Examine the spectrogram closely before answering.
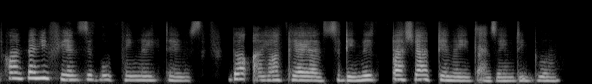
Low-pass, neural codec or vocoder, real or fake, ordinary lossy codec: none; codec, 16 kHz, 0.5 kbps, FreqCodec, smaller model; fake; none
